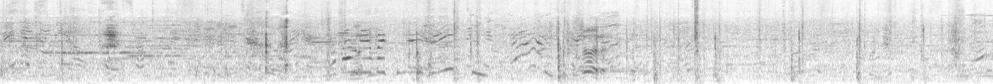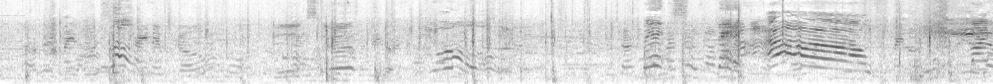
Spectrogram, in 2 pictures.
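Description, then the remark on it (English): A crowd of passengers boarding a Storybook Land tour boat, moving forward and filling both sides of the boat: steady overlapping chatter, shuffling footsteps and scattered thumps and knocks, with a busy, continuous bustle throughout. “Let's get all the way forward, please, folks. Filling in both sides of the boat”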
